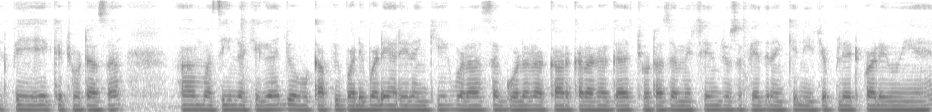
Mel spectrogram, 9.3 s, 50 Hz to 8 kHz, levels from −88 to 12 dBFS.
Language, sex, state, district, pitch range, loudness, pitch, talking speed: Hindi, male, Chhattisgarh, Bilaspur, 115-120 Hz, -37 LUFS, 115 Hz, 230 wpm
